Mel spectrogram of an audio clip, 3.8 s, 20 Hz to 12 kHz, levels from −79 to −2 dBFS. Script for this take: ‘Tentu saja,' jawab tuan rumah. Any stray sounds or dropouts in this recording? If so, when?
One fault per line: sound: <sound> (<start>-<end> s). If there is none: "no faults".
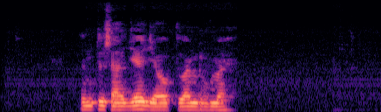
no faults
